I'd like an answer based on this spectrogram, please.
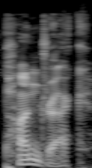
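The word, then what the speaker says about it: Phundrak: And instead of using the H here is because of Tibetan transliteration, but it's pronounced Pundrack.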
